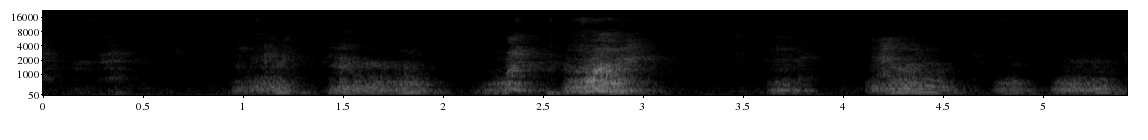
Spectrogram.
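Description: A Schipperke puppy gives a series of short, rough growls and yappy grumbles, each lasting under a second.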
